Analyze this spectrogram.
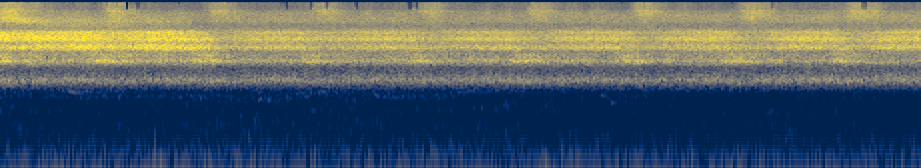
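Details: Many cicadas singing together at night in a park: a dense, shrill, unbroken buzzing drone high in pitch, slightly louder for the first two seconds, then holding steady with faint rapid pulsing.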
